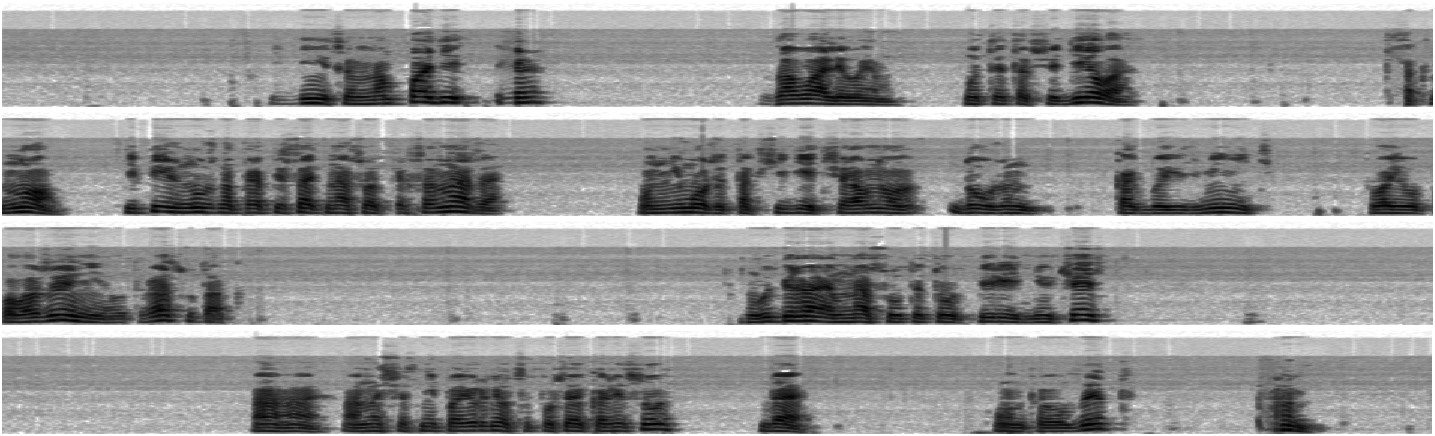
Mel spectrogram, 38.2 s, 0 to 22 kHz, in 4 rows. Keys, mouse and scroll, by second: 1.4 KP_1, 3.0 r, 8.0-8.4 shift+middle drag, 12.4-14.1 middle drag, 16.5 click, 18.3 r, 20.9-22.3 middle drag, 23.1-23.6 middle drag, 24.1-24.6 drag, 31.2 middle click, 32.6 r, 35.3 ctrl+z.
